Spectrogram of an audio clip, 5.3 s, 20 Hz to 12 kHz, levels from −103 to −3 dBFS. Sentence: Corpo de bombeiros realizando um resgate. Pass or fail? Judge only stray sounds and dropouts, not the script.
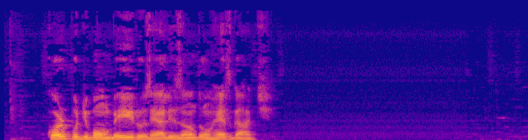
pass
